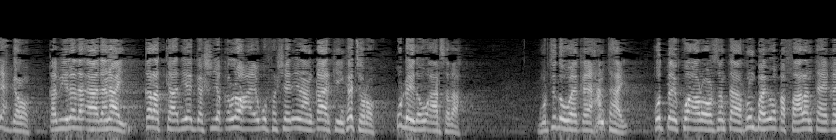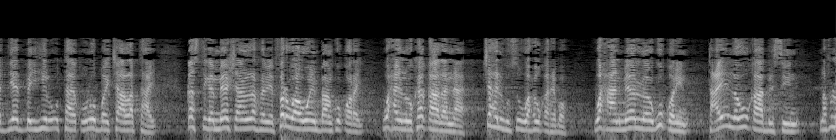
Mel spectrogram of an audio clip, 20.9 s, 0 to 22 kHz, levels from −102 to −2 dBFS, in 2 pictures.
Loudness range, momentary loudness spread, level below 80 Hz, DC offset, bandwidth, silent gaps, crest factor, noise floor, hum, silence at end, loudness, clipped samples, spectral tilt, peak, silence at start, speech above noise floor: 3 LU; 9 LU; -64 dBFS; under 0.1%; 8.2 kHz; none; 18 dB; -62 dBFS; none; 0 s; -27 LUFS; under 0.1%; -3 dB/octave; -10 dBFS; 0 s; 35 dB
